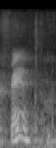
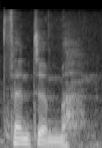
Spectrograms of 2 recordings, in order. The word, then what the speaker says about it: Fenton: Fenton or Phantom? Fenton. Phantom? Like Danny Phantom.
